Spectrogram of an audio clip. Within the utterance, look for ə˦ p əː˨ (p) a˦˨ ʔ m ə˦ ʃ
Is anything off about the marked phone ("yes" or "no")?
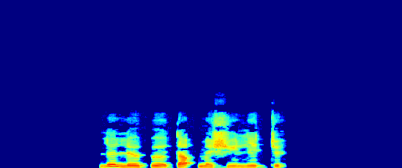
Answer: yes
